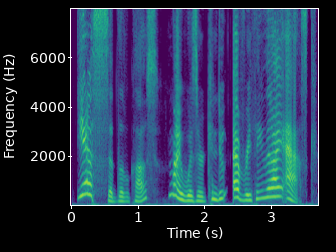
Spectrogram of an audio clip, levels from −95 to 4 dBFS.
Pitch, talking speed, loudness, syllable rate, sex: 260 Hz, 195 wpm, -18 LUFS, 5.2 syllables/s, female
